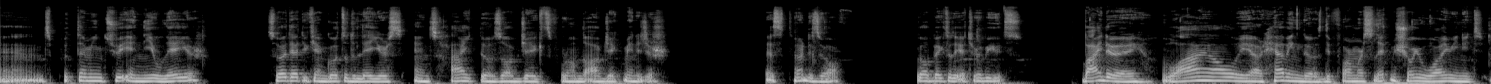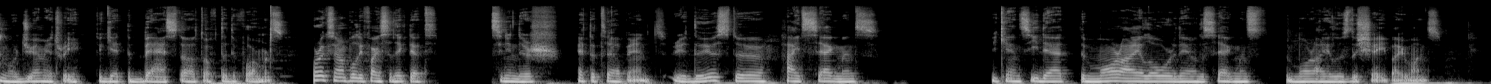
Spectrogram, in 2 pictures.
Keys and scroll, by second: 15.1 4, 15.4 e.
